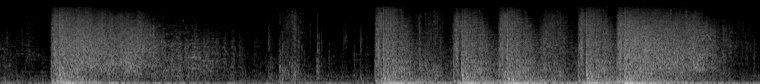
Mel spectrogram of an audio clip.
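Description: Enemy gunfire in the video game Star Rupture comes in repeated loud bursts. A short volley is followed by a pause, then several rapid bursts crowd together close by, with no voices.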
